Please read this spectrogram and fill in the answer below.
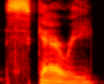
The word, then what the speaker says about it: Scarry: I want to divert out into a book that Elaine Scarry, her name is spelled S-C-A-R-R-Y, but pronounced Scarry.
